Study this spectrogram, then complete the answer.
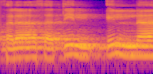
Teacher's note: ثلاثہ دونوں ثا نرمی سے ادا ہوں گے، لام باریک پڑ جائے گا. تنوین کے بعد حمزہ ہے تو اظہار ہوگا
